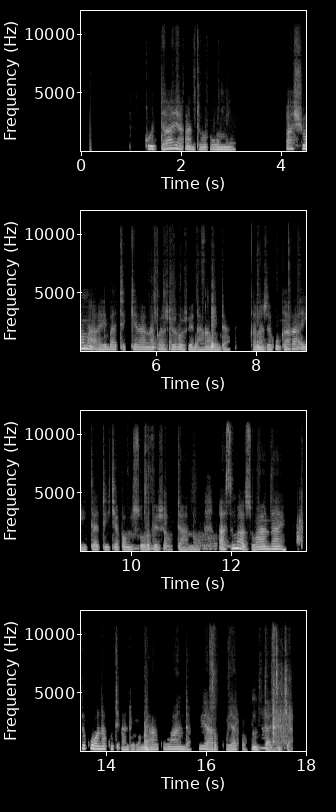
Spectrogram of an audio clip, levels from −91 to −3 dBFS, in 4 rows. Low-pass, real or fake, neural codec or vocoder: 10.8 kHz; real; none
